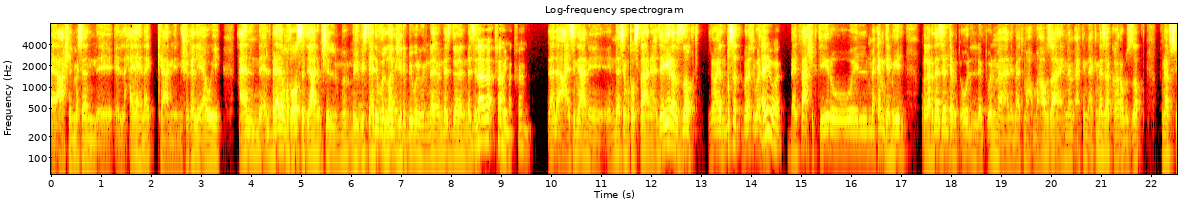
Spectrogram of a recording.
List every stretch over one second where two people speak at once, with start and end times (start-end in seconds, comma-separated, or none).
none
